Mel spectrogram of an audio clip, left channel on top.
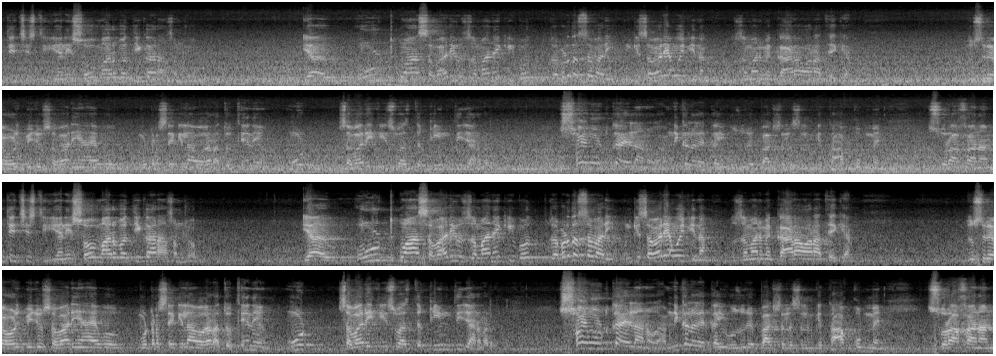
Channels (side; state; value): both; normal; correlation 0.72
